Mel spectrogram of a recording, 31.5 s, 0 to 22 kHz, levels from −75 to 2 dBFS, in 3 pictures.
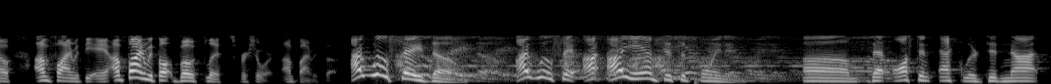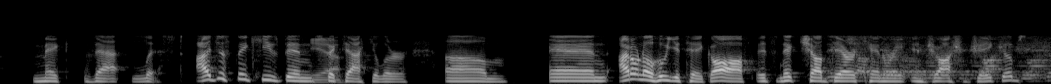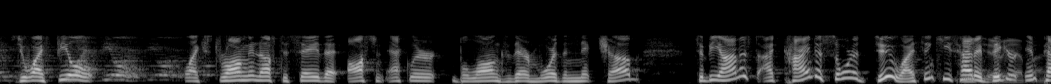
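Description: From 3.9 to 9.2 s, and again from 18.7 to 23.4 s, the speech comes back roughly every 0.4 seconds, thinner and more ringing each pass, peaking about 11 dB and then about 14 dB below the voice. This is feedback echo between two devices: one device plays the other's sent audio, that microphone recaptures it, and neither echo canceller removes sound it did not play itself. Throughout, the sound stops at 4 kHz, which fits narrowband G.711 call coding.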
